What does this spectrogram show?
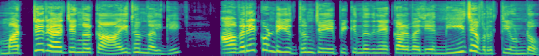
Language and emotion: Malayalam, angry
